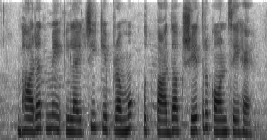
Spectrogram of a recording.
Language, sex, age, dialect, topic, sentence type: Hindi, female, 18-24, Marwari Dhudhari, agriculture, statement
